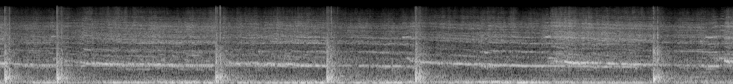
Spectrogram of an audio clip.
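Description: Aerial firework shells bursting: about six sharp bangs at irregular intervals, over continuous music.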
